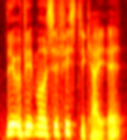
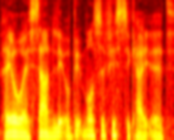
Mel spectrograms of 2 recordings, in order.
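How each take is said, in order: First: Higher, put-on British accent; playfully hammed-up British accent; bad British accent. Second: Said in the usual way. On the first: Shown as a demonstration. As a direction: mimic a British accent badly. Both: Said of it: "That's the worst British accent".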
